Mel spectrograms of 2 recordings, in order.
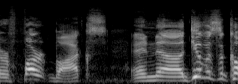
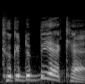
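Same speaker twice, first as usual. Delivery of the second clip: put-on Jamaican accent. Explaining how he gets into his Jamaican, the speaker demonstrates: Jamaican accent. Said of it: "That's how I get into my Jamaican".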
